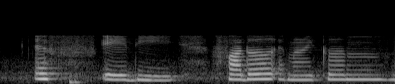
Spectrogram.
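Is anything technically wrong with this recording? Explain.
No, nothing is technically wrong with this speech recording; it carries the ordinary traits of a narrowband call path, with no content above 4 kHz, which fits a telephone codec such as G.711 A-law.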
